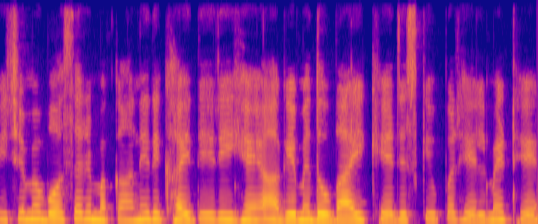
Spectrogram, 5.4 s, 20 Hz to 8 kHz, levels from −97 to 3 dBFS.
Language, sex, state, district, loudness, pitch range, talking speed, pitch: Hindi, female, Jharkhand, Sahebganj, -16 LUFS, 225-235 Hz, 180 wpm, 230 Hz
